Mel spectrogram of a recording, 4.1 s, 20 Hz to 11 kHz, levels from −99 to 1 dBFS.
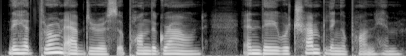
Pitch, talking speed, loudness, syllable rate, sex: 185 Hz, 190 wpm, -18 LUFS, 5.3 syllables/s, female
